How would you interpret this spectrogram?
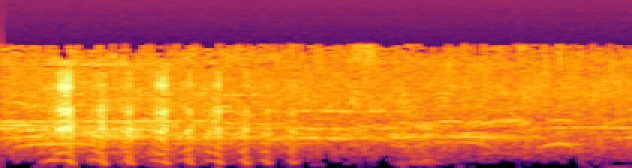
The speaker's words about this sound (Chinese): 我们教会讲道的讲的好不好？哎，给他一个欢呼吧。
